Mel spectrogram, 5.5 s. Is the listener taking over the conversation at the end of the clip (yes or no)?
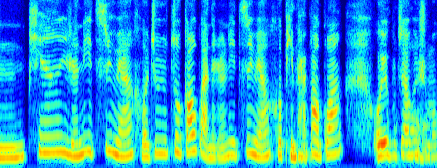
no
